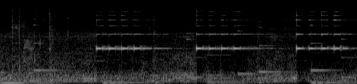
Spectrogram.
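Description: A kitchen timer beeps.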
